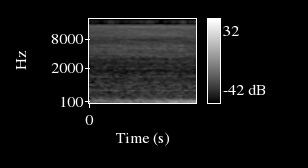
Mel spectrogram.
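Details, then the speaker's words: Gas water heater after replacing gas control valve and pilot light assembly, pilot lit and staying lit, setting turned up: soft steady whoosh rising as the main burner ignites cleanly, no pops or bangs. "we're gonna go ahead and turn the setting up to B and you should hear it ignite"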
